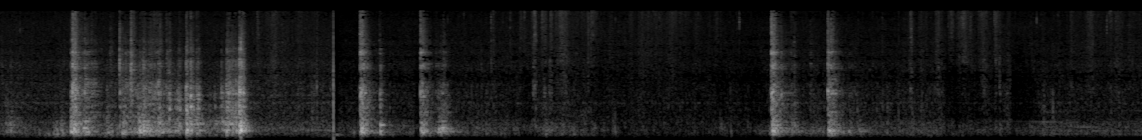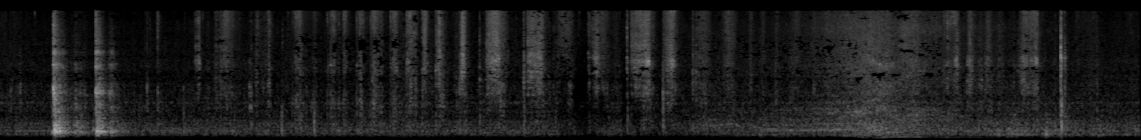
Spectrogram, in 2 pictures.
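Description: Cut hedge waste being gathered and loaded: bursts of scraping and rubbing of branches, with a quicker run of clattering knocks in the second half.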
